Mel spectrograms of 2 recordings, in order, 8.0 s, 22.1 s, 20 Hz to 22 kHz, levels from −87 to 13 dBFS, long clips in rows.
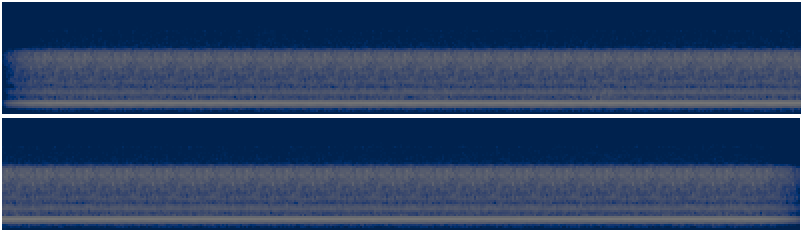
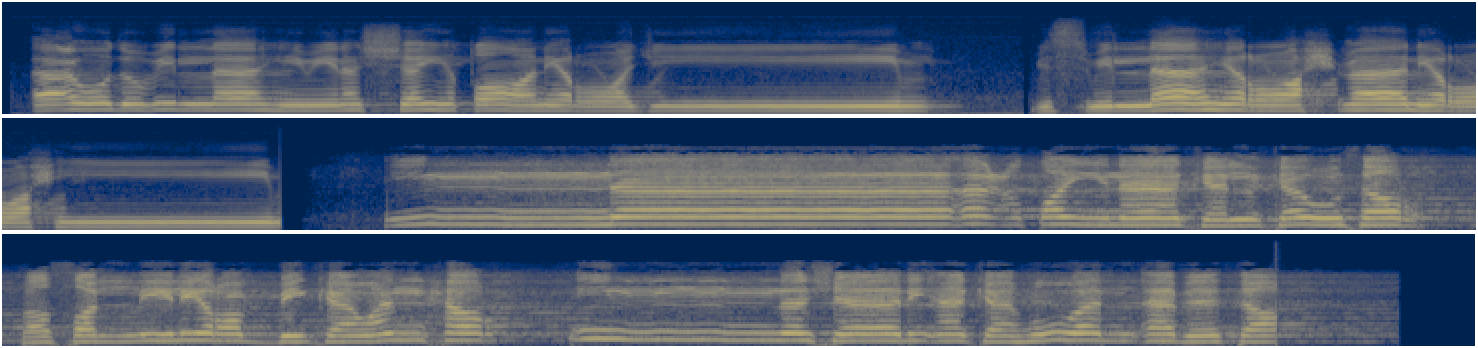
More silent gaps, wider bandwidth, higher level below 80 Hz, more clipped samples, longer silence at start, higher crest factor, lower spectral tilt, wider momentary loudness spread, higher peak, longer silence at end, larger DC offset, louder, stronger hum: second, none vs 8.77-8.86 s; first, 14 kHz vs 9.4 kHz; second, under -90 dBFS vs -60 dBFS; neither; second, 0 s vs 0.15 s; about the same, 14 dB vs 16 dB; second, -1 dB/octave vs -4.5 dB/octave; second, 1 LU vs 10 LU; second, -26 dBFS vs -2 dBFS; second, 0 s vs 0.5 s; neither; second, -40 LUFS vs -18 LUFS; neither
